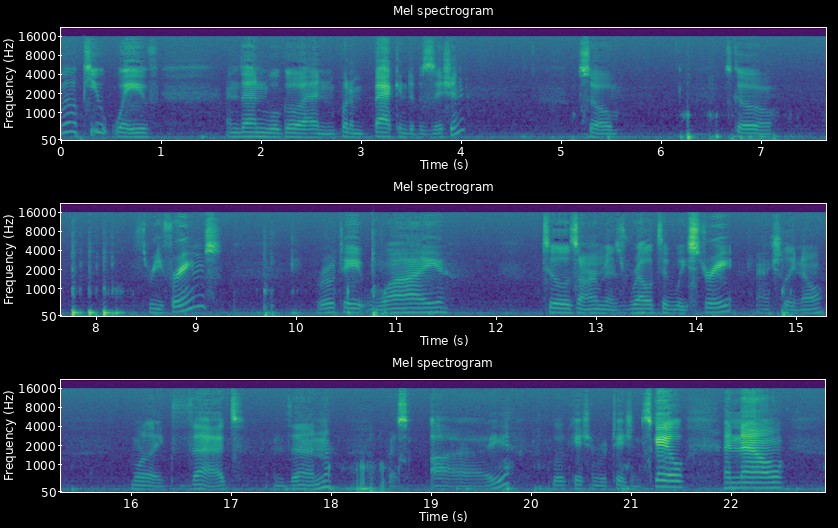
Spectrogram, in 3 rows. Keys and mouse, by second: 1.4-3.3 drag, 4.9-5.5 middle drag, 6.7-7.1 Left, 7.7 Right, 7.9 Right, 9.7 r, 14.9 r, 21.9 click.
